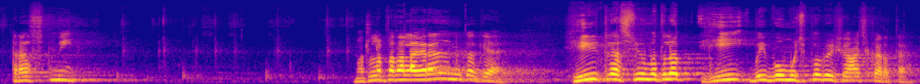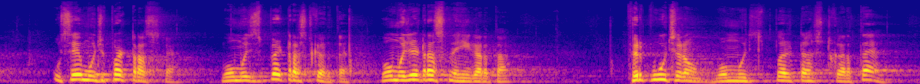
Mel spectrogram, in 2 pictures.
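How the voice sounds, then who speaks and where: A man's voice: sits high, a little mellow, long reverb tail. A man with an Indian accent teaching an English class in Hindi. He works through English example sentences and keeps checking in with his students. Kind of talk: classroom lesson. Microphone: camera recording the class.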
